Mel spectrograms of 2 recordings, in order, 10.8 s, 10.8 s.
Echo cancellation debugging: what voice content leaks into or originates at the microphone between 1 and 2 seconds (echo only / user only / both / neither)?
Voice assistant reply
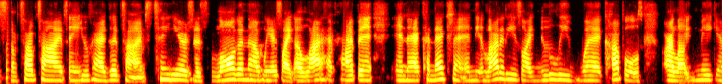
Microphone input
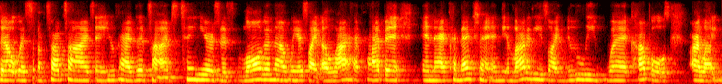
echo only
